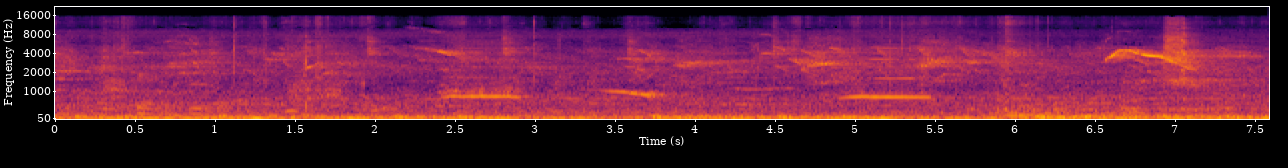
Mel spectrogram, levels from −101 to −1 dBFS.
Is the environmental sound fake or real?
real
